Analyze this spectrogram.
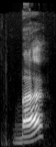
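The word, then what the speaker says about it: باء: When we look at the pronunciation of the letter, this letter is pronounced when the inner moist parts of the lips meet.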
